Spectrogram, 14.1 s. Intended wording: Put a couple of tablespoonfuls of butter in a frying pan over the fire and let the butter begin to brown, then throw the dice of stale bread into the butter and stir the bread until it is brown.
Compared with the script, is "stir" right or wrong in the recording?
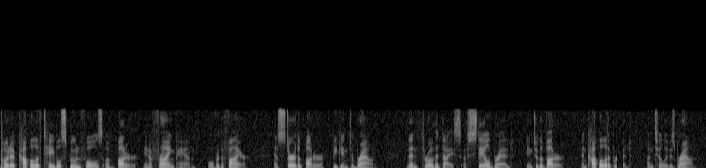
wrong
